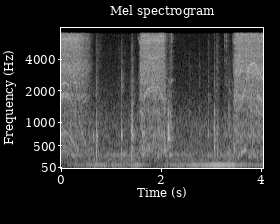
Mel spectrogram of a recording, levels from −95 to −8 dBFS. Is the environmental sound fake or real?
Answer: real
